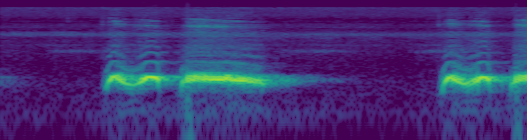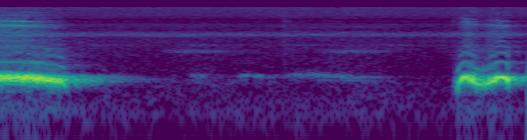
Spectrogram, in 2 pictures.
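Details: Actively calling spotted dove played as a lure to prompt other doves to call quickly; each phrase opens with short wavering notes, then a longer drawn-out coo, repeated roughly every two seconds with silence between.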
